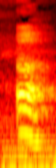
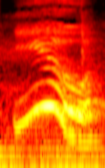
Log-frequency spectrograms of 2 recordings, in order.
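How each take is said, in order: First: The vowel is a short uh sound. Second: The vowel is a long you sound. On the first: "The short sound goes uh" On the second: "the long sound for letter U is U"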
